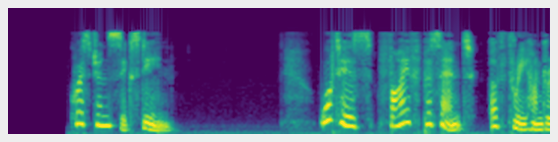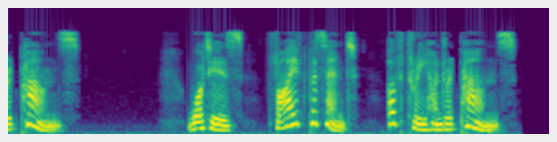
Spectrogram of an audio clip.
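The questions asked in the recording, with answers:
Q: What is 5% of £300?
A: £15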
